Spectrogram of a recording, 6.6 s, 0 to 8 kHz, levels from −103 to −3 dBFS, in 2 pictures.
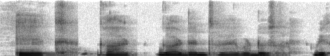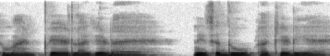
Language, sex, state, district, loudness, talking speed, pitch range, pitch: Marwari, female, Rajasthan, Nagaur, -15 LUFS, 145 wpm, 215-230 Hz, 220 Hz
